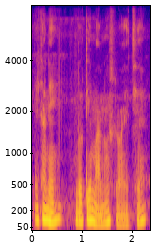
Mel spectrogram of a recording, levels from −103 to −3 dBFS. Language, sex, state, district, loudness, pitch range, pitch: Bengali, male, West Bengal, Cooch Behar, -19 LUFS, 90-115 Hz, 100 Hz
